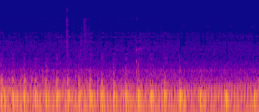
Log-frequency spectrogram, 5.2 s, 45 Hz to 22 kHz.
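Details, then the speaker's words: 2011 Ford Explorer after new powertrain, raised and run in gear: steady rhythmic low ticking following shaft speed over drivetrain hum; PTU first suspected, found a guard rubbing the driveshaft. "Pry bar that guard back away from this drive shaft. And maybe our tick, tick, tick will go away."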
